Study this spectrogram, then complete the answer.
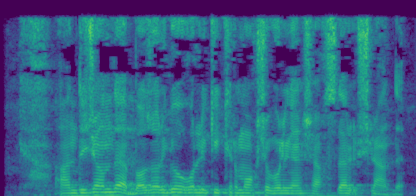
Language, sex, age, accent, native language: Uzbek, male, 19-29, Andijon, Uzbek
